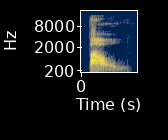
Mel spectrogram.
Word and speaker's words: pau: So quick pronunciation practice, repeat after me the word for dick, pau, pau. Very open a sound there, pau.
